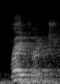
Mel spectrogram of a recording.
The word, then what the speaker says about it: Ripridge: . How do you say your last name so I don't butcher it? Ripridge.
